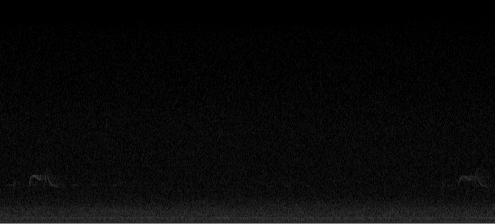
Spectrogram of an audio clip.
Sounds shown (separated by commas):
insect buzz, Red-breasted Nuthatch song, Olive-sided Flycatcher song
